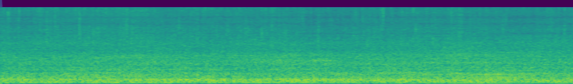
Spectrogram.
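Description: Oil sizzling steadily as food fries in a pan, over a steady low rumble.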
